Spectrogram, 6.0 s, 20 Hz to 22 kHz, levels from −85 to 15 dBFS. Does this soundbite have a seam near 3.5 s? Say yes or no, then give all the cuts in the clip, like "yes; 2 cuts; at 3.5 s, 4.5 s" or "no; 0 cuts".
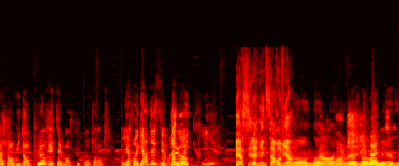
yes; 1 cut; at 3.5 s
